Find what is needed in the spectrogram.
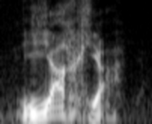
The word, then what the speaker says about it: Yahya: Yahya. – Yahya. – Yeah, it's not a hard K sound. Yahya. It's like Yahya.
